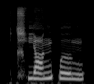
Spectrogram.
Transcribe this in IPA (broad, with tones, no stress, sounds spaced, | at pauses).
t͡ɕʰ j ɑ˨˦ ŋ p ɤ˨˩ ŋ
